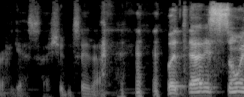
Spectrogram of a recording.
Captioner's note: chuckles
